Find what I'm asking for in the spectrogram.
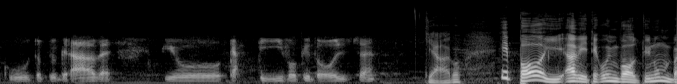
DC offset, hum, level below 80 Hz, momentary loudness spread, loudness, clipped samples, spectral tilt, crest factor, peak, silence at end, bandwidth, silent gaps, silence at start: under 0.1%; none; -46 dBFS; 17 LU; -22 LUFS; under 0.1%; -7 dB/octave; 22 dB; -2 dBFS; 0 s; 13.5 kHz; none; 0.1 s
